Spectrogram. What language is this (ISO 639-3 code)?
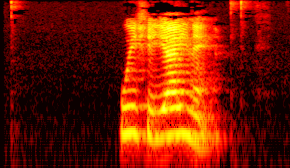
var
